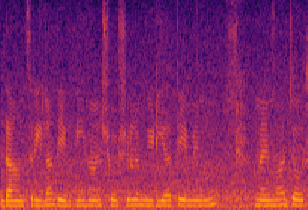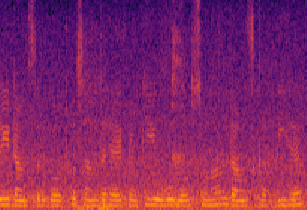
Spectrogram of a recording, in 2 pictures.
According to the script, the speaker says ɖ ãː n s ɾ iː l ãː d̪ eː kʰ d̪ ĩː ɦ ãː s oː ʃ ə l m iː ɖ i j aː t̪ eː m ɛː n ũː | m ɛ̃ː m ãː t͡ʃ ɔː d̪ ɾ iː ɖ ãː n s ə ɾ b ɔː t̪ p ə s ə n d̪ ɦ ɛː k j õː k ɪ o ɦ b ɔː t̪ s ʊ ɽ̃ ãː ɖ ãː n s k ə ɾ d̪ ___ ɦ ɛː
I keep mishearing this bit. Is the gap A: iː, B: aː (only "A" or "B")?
A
